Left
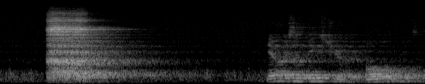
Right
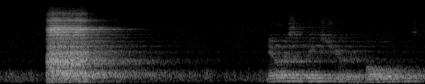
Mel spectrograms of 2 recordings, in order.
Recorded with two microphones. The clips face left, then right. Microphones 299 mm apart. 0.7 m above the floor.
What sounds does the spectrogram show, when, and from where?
0.5 s breathing: 70° right (ahead or behind), 3 m
2.7 s a man speaking: centre (ahead or behind), 7 m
